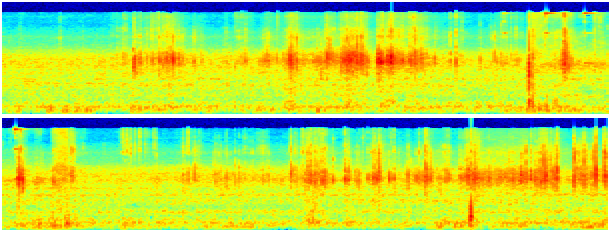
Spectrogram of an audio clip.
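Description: A plastic wrapper crinkles and rustles as hands handle it.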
